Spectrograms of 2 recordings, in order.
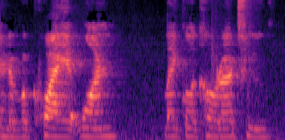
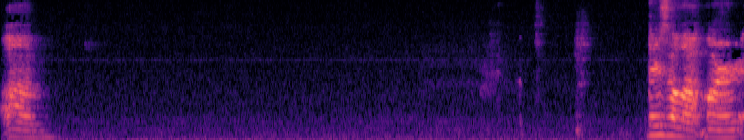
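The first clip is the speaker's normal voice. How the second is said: emotional, choked-up voice catching. Talking about the search for missing women, the speaker gets choked up with emotion. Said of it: "and I'm sorry, I'm just".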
